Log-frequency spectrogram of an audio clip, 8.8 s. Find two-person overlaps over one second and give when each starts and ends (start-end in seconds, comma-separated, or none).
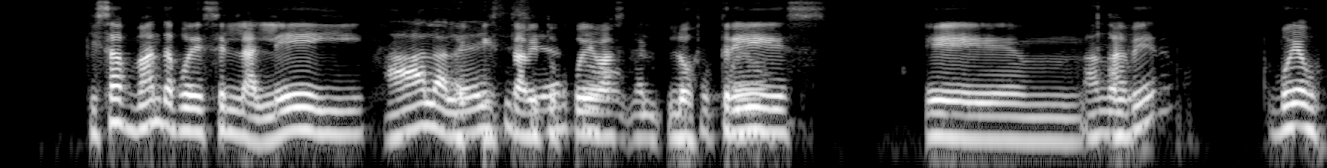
3.0-5.2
